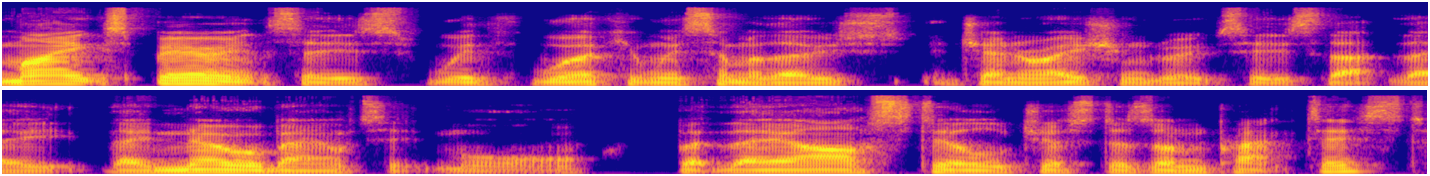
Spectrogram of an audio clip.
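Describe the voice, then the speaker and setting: In a northern English accent, a man with a very deep, low pitch and ordinary pitch variation speaks at a fairly slow pace with hardly any pauses against a quiet background. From northern England (North Yorkshire, Catterick). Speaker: emotional intelligence coach. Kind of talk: interview.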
